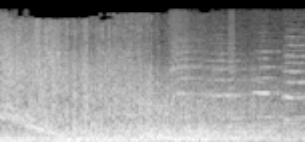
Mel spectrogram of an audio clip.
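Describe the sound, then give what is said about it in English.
A fireball shot from a figure's hands and flying toward its target makes a loud, roaring whoosh. A tone sweeps downward within the rush, and the roar thins and fades slightly near the end. “A fireball shoots out of Krampus Steve's hands and flies towards Santa Claus.”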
